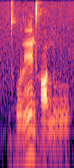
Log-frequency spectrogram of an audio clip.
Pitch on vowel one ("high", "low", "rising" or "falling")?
low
